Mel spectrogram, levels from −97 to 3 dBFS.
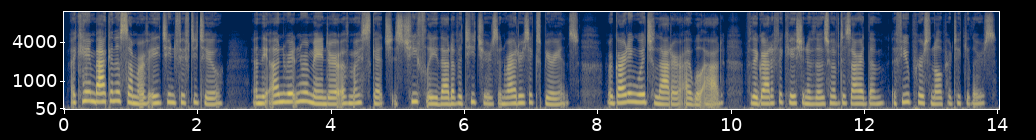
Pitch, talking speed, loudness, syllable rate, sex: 240 Hz, 190 wpm, -22 LUFS, 5.8 syllables/s, female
